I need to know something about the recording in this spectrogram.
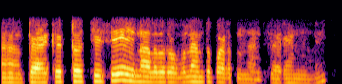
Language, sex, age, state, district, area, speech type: Telugu, male, 30-45, Andhra Pradesh, Kakinada, rural, conversation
